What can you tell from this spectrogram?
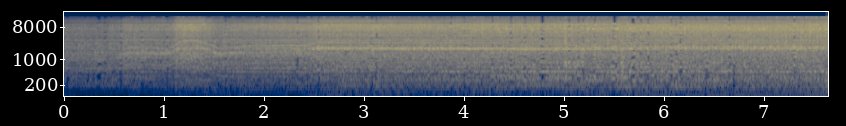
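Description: Cordless drill with a 7 mm bit running steadily as it bores through a cardboard template into the truck's front wing panel, its motor whine settling to one steady pitch about a second in and slowly getting louder as the bit cuts.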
